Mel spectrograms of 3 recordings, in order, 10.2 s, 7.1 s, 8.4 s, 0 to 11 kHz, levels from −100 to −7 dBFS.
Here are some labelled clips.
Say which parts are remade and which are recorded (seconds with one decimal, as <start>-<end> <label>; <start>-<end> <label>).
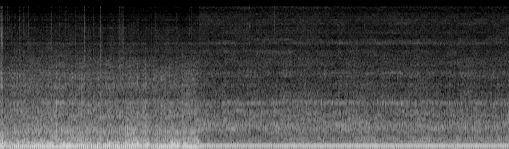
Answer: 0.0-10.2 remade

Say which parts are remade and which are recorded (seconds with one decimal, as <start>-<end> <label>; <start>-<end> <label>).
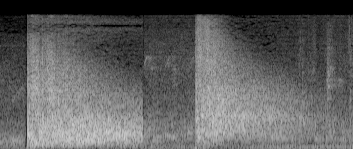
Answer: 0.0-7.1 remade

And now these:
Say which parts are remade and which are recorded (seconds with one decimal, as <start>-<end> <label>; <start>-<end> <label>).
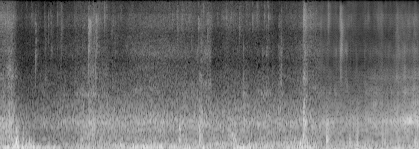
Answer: 0.0-6.4 recorded; 6.4-8.4 remade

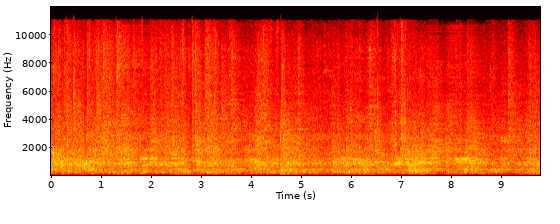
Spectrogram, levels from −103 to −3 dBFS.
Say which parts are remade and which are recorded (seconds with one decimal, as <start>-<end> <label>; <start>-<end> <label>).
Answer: 0.0-1.4 recorded; 1.4-2.0 remade; 2.0-7.5 recorded; 7.5-8.7 remade; 8.7-9.8 recorded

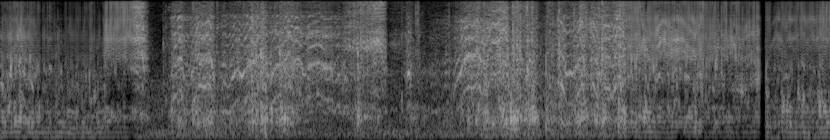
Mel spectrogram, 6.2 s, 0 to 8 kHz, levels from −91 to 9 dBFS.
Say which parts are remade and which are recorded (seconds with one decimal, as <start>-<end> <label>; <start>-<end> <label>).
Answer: 0.0-1.0 remade; 1.0-4.7 recorded; 4.7-6.2 remade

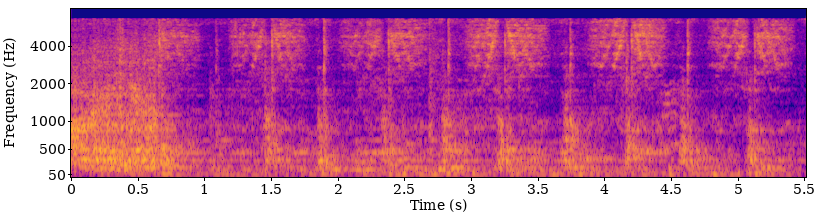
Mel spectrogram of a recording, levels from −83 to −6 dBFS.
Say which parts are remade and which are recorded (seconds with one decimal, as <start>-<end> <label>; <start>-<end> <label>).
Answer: 0.0-1.2 recorded; 1.2-2.3 remade; 2.3-4.2 recorded; 4.2-5.5 remade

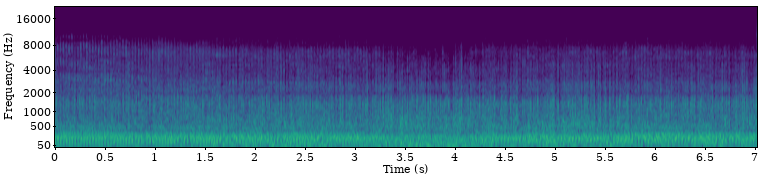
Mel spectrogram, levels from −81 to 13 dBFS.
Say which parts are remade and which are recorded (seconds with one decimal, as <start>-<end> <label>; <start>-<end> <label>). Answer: 0.0-0.9 recorded; 0.9-1.6 remade; 1.6-7.0 recorded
